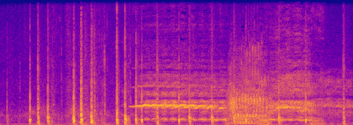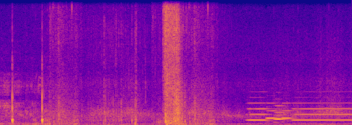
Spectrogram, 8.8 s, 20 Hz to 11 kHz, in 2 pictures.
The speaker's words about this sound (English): About 8 or 9 black stallions riding up.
